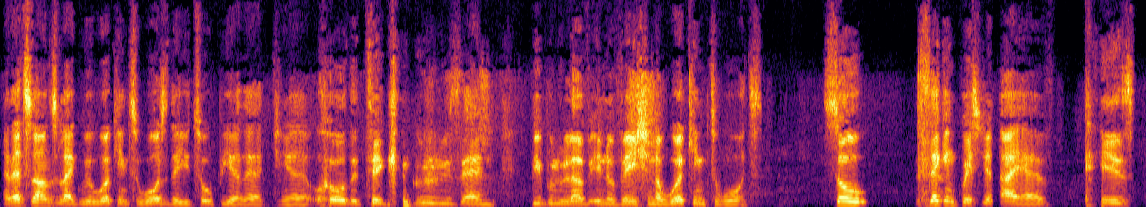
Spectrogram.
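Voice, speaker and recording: A man's voice: medium pitch, rough recording. A man hosting a podcast, introducing his guest with playful hype and asking questions. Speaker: podcast host. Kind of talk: energetic podcast interview.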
